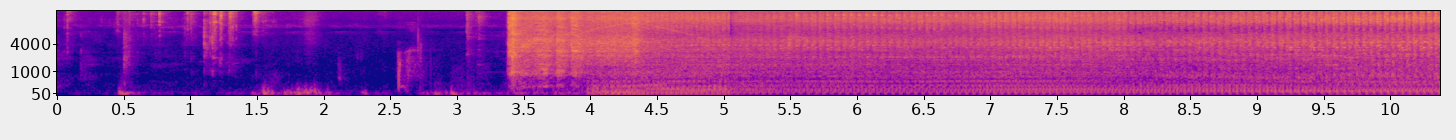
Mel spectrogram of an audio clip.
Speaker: All right, so this is our 2019 Infiniti Q50 has 27,000 miles and making this clicking sound.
